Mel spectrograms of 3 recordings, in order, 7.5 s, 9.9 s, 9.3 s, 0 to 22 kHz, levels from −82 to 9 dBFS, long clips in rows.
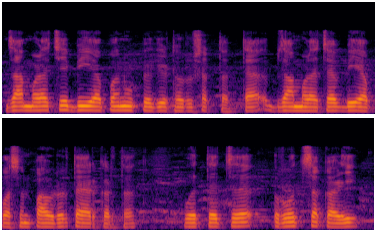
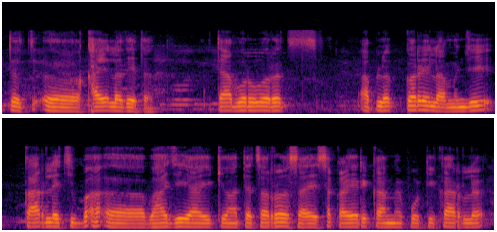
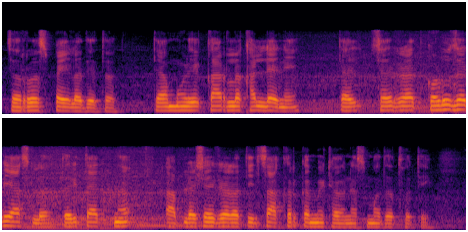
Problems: none marked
